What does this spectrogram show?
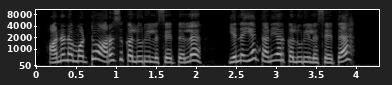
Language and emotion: Tamil, angry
